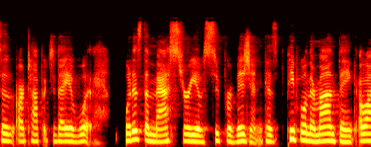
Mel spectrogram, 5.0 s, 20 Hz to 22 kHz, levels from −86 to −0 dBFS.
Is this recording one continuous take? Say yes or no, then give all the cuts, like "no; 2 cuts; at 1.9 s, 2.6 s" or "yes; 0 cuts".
no; 1 cut; at 3.8 s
